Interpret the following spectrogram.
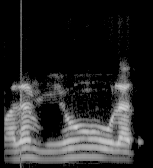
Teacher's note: ولم یولد ایک الف کی مقدار لمبا کرنا ہوگا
